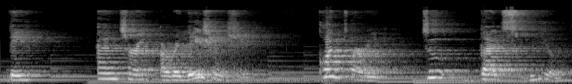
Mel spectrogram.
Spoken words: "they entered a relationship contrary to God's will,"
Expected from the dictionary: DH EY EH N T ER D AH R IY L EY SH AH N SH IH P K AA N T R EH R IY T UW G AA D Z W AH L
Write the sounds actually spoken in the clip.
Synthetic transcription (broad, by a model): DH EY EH N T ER AH R IY L EY SH AH N SH IH P K AA N T R EH R IY T UW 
